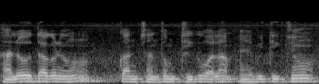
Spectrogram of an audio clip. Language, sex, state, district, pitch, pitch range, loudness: Garhwali, male, Uttarakhand, Tehri Garhwal, 125 Hz, 120-135 Hz, -21 LUFS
